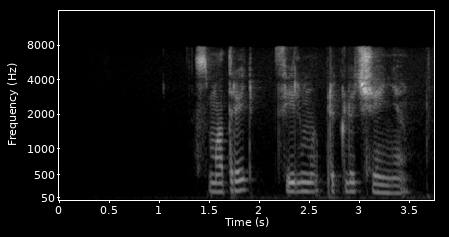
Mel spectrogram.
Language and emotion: Russian, neutral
